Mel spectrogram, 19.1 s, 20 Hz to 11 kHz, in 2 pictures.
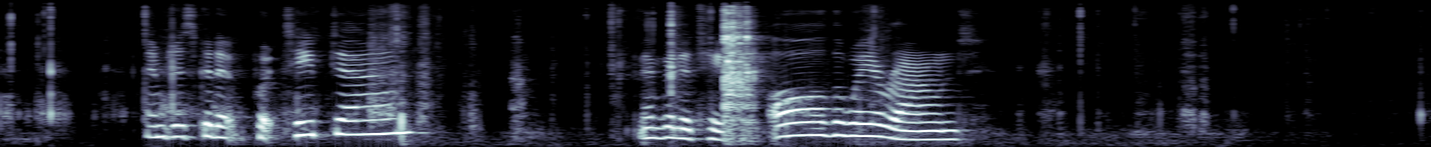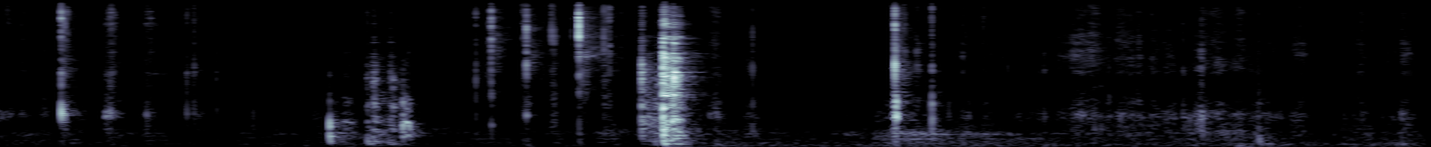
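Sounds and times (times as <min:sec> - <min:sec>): paper crinkling: 0:00.0 - 0:04.5, 0:06.8 - 0:14.7, 0:15.4 - 0:19.0.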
